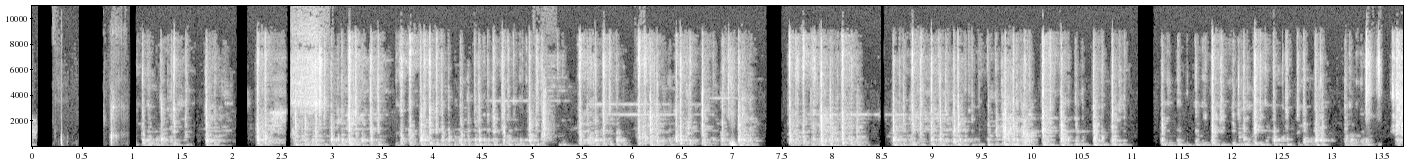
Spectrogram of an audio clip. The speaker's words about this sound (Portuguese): A gente, pode tá, a gente pode falar o que eu estou escrevendo lá no WhatsApp. Agora não está atrapalhando ninguém. Oi? Eu não sei. Não sei porque eu tô digitando no WhatsApp pra ti, se eu posso falar.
